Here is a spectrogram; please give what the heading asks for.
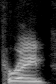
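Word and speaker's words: Perrin: now so prep school it is for zachary parane i hope i'm saying that right i think i saw when he announced yeah yeah it's spelled p-e-r-r-i-n yeah but it's it's pronounced parane um kind of a blow because there's not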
